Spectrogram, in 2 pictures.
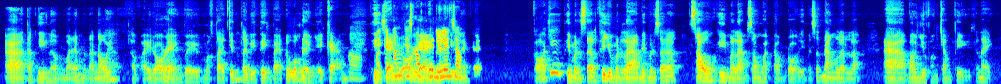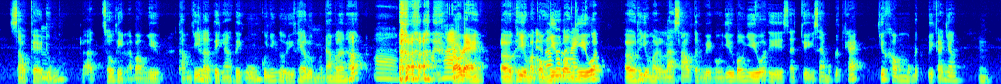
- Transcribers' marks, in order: static; other background noise; tapping; laugh; other noise
- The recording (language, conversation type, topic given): Vietnamese, podcast, Bạn có thể kể về cách tổ chức công tác hỗ trợ cứu trợ trong đợt thiên tai gần đây như thế nào?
